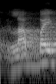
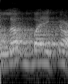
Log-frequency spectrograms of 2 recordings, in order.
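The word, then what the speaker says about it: لبيك: লাভবাইক তো বলতে পারে না, লাভবাইক আল্লাহুম্মা লাভবাইক এভাবে উচ্চারণ করে, তালবিয়া পড়তে পারে না। তালবিয়াটা জানে না অনেকে। আপনি যখন ইহরাম পড়লেন, ইহরাম পরে আপনি নিয়ত করলেন আল্লাহুম্মা লাব্বাইকা উমরা অথবা হাজ্জান, যেটাই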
